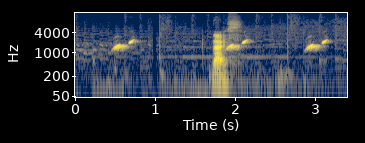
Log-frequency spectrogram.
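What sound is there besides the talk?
whistle sound effect for a game-jam project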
